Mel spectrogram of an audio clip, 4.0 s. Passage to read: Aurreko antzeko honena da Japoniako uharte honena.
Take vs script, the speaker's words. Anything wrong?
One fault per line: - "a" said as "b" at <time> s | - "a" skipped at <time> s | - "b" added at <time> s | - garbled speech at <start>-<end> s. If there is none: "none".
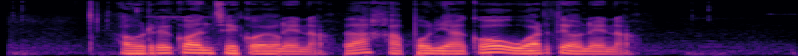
none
